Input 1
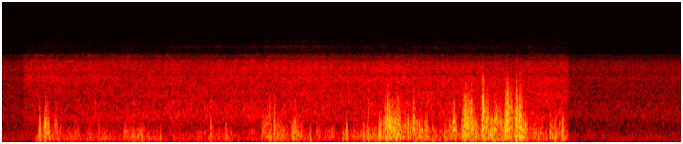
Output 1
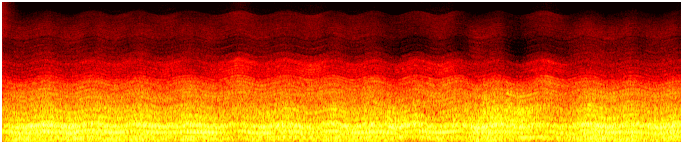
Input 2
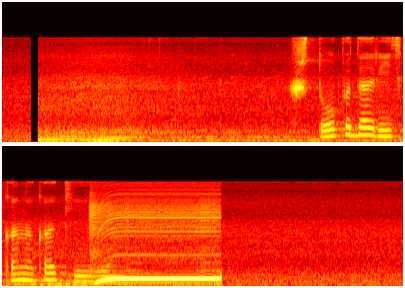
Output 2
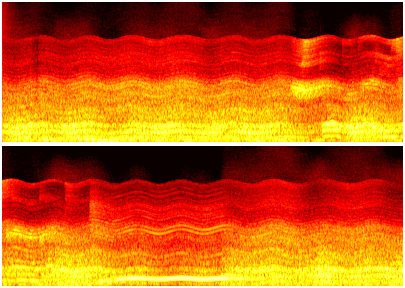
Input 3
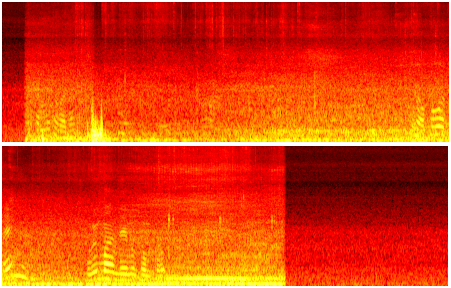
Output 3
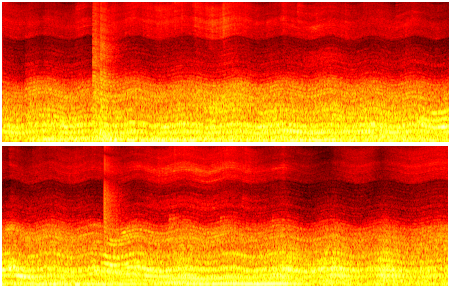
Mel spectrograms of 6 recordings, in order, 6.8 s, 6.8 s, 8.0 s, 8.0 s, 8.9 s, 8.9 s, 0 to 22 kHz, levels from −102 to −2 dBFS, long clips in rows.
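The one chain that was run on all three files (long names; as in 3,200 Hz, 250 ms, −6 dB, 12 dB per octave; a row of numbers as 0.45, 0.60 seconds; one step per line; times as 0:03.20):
wind on the microphone 440 Hz −32 dBFS
notch filter 7,500 Hz, Q 22
in parallel at +3 dB: upward compression, threshold −19 dBFS
on the sum: flat-topped bell 4,000 Hz −13 dB
hollow resonant body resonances 500/3,700 Hz, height 7 dB, ringing for 25 ms
wrap-around overflow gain −3 dB
reversed playback
downward compressor 6 to 1, threshold −21 dBFS
reversed playback
feedback delay network reverb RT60 1.4 s, low-frequency decay 0.8×, high-frequency decay 0.35×, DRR −9.5 dB
tape wow and flutter 110 cents
level −3 dB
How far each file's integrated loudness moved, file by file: +23.0, +3.0, +7.5 LU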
